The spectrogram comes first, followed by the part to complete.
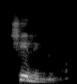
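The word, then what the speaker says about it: Killingmo: written as killing mo but actually i found out pronounced as chilling is a paper in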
